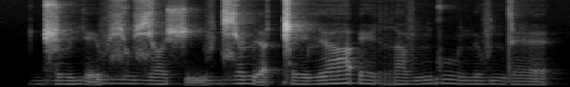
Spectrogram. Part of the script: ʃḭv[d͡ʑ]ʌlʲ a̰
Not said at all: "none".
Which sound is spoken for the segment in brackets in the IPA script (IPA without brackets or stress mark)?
d͡ʑ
